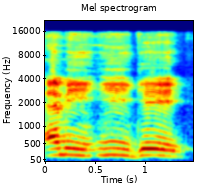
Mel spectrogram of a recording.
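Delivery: letters of Miguel spelt out very slowly; careful, slow letter-by-letter spelling. Shown as a demonstration. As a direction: dictate each letter slowly. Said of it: "মিগেল বানানটা বলে দিছে".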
